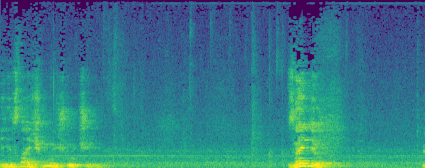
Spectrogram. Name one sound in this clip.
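A man speaks calmly into a microphone, heard through loudspeakers in an echoing room.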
